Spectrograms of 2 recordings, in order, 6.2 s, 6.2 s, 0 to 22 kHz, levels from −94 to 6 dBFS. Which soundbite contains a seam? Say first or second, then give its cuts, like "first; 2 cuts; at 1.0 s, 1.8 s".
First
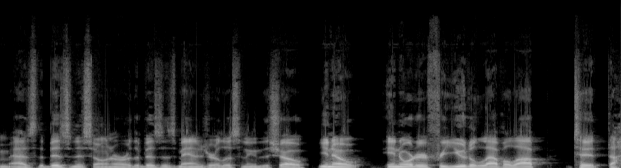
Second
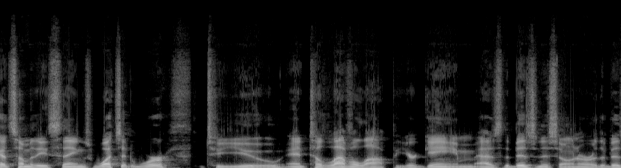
first; 1 cut; at 3.1 s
